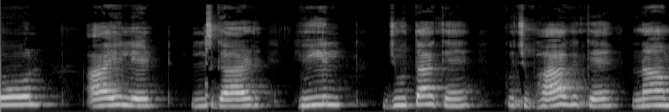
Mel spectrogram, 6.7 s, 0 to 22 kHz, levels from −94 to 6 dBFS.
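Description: At 2.03 to 2.07 s, a stretch of the compressed stream carrying this speech holds damaged data: some bytes were lost, zeroed or overwritten before decoding. The decoder cannot read those frames correctly, drops out of sync and hunts for the next valid frame header before normal playback resumes. The result is a sharp, unnatural chirp or blip lasting about 40 ms.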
